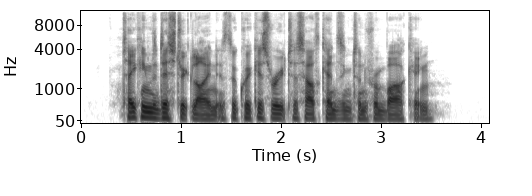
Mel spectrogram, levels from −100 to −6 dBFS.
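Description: No audible technical faults anywhere in the speech, with no dropouts, clicks, distortion or level problems at any point.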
